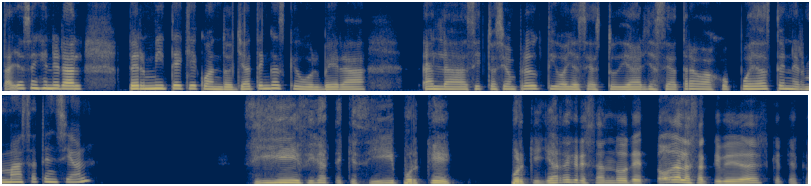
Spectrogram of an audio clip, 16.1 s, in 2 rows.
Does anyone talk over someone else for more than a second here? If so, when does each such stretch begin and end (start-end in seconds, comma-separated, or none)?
none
